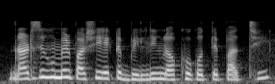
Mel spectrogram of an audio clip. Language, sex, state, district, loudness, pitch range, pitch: Bengali, female, West Bengal, Cooch Behar, -13 LUFS, 235-295 Hz, 260 Hz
